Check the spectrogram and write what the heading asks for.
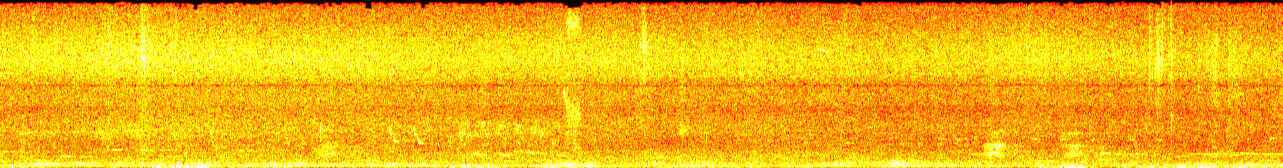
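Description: Wind buffeting the microphone outdoors: a steady low rumble with stronger gusts about two seconds in and again near the end, with faint bird chirps above it.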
